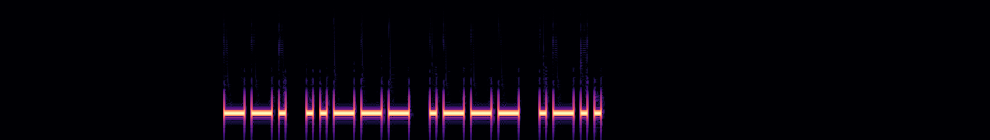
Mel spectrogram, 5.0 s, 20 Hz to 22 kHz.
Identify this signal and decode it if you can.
Morse code, heard as a keyed tone, about 34 wpm, 700 Hz. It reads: G2JL
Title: Easy Call Signs Repeated 2x - 35wpm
